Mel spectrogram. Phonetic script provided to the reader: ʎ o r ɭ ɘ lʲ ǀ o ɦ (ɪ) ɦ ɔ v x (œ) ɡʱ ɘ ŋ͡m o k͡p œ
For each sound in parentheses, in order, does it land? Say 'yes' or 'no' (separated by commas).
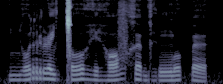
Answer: yes, yes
